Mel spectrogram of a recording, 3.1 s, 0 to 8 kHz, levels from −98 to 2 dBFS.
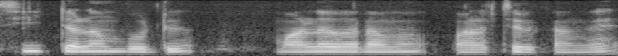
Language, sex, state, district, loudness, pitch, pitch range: Tamil, male, Tamil Nadu, Nilgiris, -18 LUFS, 130 Hz, 125-135 Hz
